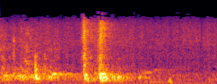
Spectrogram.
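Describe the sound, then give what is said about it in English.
A house door opens and shuts on Halloween as someone goes inside to answer it: two quick wooden clunks, a thump following a moment later, over a soft steady hiss with no voices. “You get inside and answer the door.”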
